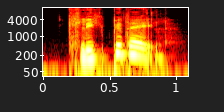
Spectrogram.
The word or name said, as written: klikpedal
